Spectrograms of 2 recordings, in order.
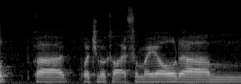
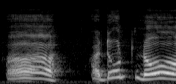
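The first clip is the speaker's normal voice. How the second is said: put-on higher-pitched Indian-accented telemarketer; imitating a caller's Indian accent, high-voiced; 10 semitones higher, much slower than usual. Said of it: "I'm doing an Indian accent".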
